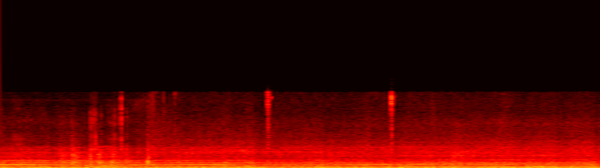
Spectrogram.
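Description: Cabin noise inside a moving Melbourne suburban electric train: a steady low rumble from the running train, with a faint steady whine and a few light clicks.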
